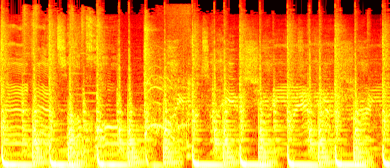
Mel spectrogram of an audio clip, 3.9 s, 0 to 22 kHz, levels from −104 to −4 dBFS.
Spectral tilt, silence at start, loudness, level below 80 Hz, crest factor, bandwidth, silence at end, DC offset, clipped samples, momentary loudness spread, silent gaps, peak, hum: -4.5 dB/octave; 0 s; -10 LUFS; -12 dBFS; 8 dB; over 20 kHz; 0 s; under 0.1%; 2%; 2 LU; none; 0 dBFS; none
